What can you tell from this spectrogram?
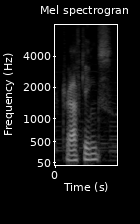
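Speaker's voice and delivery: ordinary delivery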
